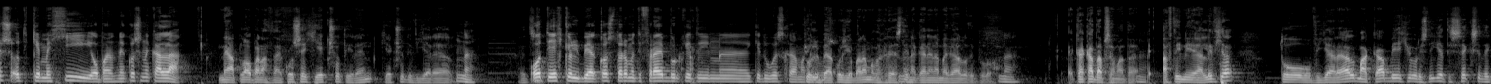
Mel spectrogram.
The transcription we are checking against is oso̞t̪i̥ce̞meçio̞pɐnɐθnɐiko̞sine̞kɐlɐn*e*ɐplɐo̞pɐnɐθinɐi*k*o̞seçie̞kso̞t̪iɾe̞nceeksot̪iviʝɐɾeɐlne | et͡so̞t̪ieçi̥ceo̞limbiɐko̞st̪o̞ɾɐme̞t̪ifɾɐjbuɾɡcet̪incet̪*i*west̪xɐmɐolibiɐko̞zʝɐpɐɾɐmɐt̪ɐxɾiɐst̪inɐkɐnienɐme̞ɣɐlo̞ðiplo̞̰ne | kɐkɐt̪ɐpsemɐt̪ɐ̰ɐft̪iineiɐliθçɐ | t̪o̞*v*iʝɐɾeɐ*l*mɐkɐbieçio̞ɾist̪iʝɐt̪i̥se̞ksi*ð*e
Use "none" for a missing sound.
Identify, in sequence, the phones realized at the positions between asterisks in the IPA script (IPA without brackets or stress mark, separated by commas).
e, k, i, v, l, ð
